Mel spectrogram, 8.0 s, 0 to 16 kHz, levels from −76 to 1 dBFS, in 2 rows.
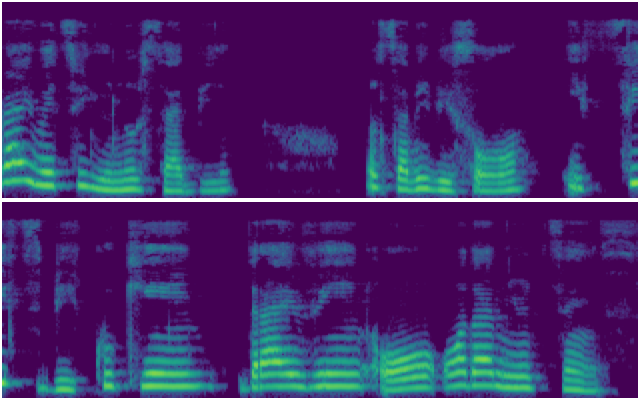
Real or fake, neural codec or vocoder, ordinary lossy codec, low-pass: fake; vocoder, 44.1 kHz, 128 mel bands every 512 samples, BigVGAN v2; MP3, 48 kbps; 14.4 kHz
